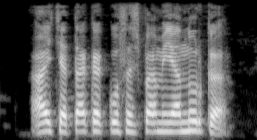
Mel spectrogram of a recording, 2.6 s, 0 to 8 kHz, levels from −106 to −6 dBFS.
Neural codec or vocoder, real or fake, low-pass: vocoder, 44.1 kHz, 128 mel bands every 256 samples, BigVGAN v2; fake; 7.2 kHz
